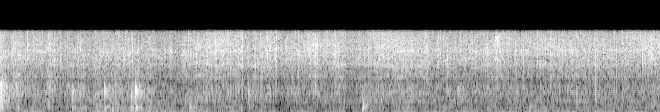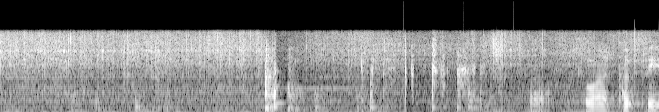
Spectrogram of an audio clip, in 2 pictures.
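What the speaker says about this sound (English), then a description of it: "Now I'm going to add dried apricots to the pan." Dried apricots hitting hot fat in a pan with browning shallots, a continuous dense sizzle with stirring, then sharper clatters and scrapes of a utensil against the pan toward the end.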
